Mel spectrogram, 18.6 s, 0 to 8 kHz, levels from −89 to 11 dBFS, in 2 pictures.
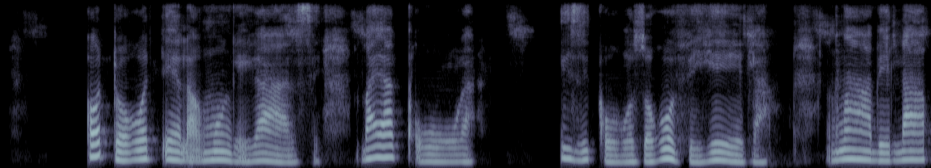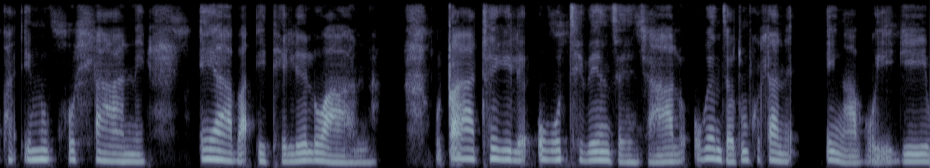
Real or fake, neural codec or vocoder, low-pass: fake; codec, 16 kHz, 4 kbps, FunCodec, trained on Chinese and English, 50 frames a second; 7.2 kHz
